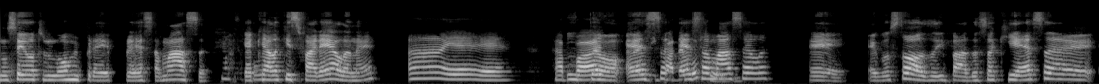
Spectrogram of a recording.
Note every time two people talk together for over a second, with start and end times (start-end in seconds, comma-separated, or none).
5.7-7.4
